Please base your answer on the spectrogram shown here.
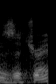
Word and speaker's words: Zittrain: were at just a little earlier uh Jonathan zitrin am I saying it right yep he is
